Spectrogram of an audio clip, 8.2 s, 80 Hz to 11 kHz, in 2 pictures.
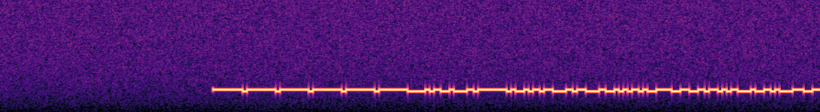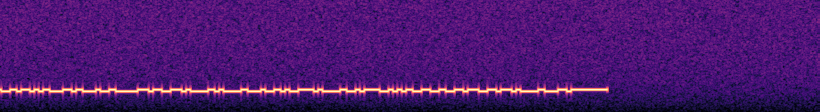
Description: RTTY (45.45 baud, 170 Hz shift), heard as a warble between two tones, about 2200 Hz centre. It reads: DAARBIJ ZIJN TWEE BEGRIPPEN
